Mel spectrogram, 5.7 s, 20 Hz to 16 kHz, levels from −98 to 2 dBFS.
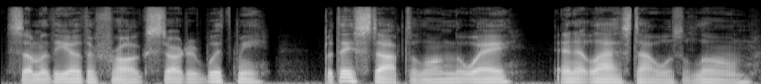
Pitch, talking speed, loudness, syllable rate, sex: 90 Hz, 210 wpm, -20 LUFS, 5.2 syllables/s, male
